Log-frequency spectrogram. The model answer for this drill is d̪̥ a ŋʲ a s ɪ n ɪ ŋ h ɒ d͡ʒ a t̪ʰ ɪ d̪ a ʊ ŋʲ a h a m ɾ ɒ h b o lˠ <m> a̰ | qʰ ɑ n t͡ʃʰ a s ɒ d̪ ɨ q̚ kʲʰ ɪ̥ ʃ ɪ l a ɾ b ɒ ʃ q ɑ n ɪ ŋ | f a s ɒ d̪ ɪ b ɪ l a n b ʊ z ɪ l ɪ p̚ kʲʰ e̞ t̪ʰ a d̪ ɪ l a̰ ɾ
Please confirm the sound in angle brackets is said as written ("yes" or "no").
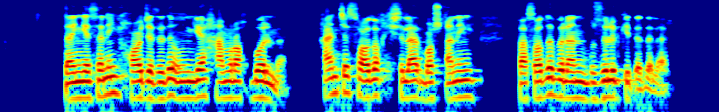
yes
